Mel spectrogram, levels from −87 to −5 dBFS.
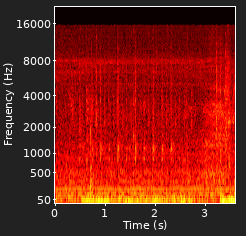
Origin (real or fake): fake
